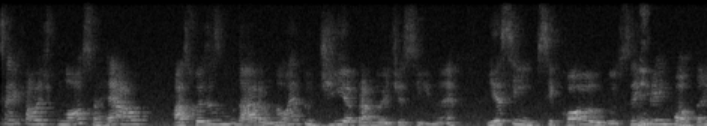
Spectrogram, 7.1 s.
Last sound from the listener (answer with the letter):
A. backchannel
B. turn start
A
